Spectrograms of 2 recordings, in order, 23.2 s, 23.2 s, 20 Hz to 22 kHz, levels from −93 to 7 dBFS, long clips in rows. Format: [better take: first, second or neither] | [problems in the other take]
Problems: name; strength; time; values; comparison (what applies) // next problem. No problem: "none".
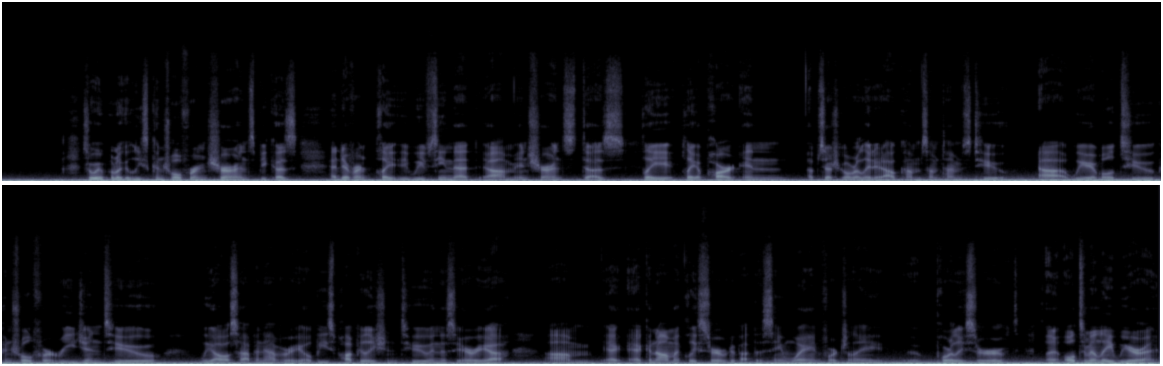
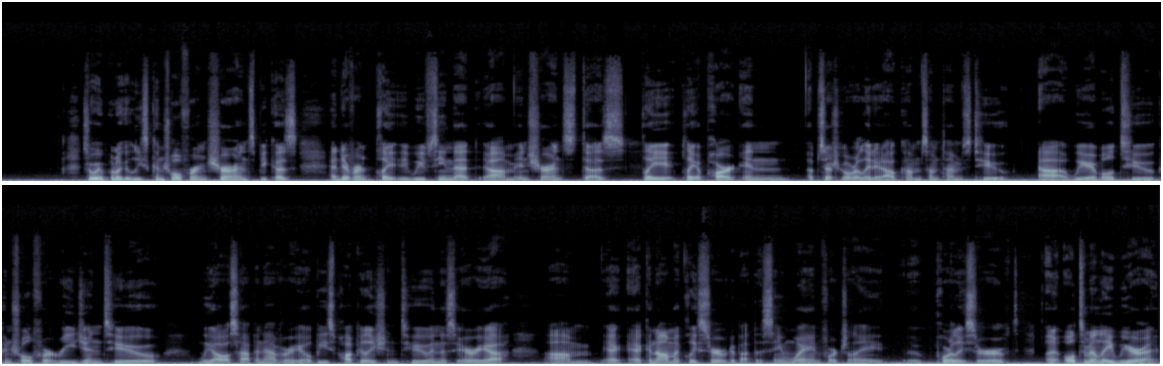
second | low rumble; loud; throughout; 6 dB below the speech; faint in the second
